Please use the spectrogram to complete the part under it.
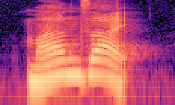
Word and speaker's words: manzai: What's the intonation for manzai? How do you say that? – Manzai. – Manzai. – Yes.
